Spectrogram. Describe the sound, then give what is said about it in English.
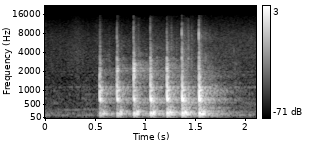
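Six quick, evenly spaced sharp raps on a door in a steady rhythm lasting about a second, with nobody talking. “watch Jesus standing at their door and knocking”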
